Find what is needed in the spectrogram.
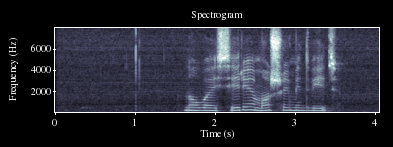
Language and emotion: Russian, neutral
